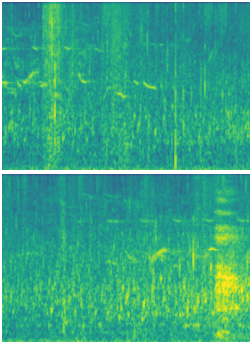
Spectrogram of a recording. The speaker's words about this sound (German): Los mal, hörst du den Bach? Komm, wir machen dort ein Feuer.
